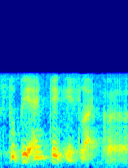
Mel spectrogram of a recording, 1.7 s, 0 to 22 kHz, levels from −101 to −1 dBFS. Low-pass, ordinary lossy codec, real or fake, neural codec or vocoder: 3.6 kHz; AAC, 32 kbps; fake; vocoder, 22.05 kHz, 80 mel bands, WaveNeXt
